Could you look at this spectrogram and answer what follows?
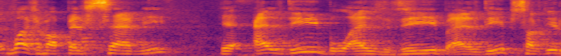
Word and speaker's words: Aldeeb: Comment se prononce votre nom? Alors, moi, je m'appelle Sami, et Aldib ou Aldib, ça veut dire les loups.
